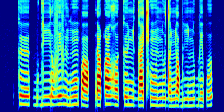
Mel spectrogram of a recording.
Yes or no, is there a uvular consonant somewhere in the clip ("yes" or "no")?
yes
